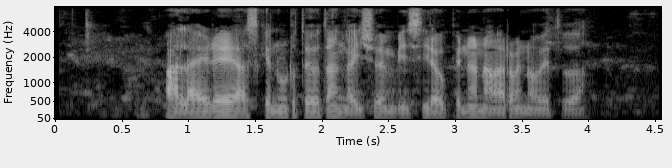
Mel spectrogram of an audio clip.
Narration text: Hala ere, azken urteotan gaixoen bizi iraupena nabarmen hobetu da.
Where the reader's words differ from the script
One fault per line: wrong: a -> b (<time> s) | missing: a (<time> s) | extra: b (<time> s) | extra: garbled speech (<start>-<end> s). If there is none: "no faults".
no faults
